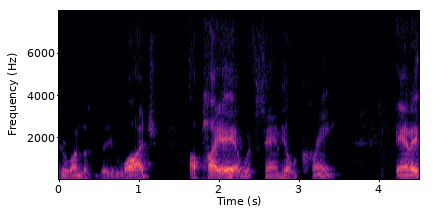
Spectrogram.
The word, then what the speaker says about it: paella: Well, I have to teach you how to say it first, though. It's paella.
